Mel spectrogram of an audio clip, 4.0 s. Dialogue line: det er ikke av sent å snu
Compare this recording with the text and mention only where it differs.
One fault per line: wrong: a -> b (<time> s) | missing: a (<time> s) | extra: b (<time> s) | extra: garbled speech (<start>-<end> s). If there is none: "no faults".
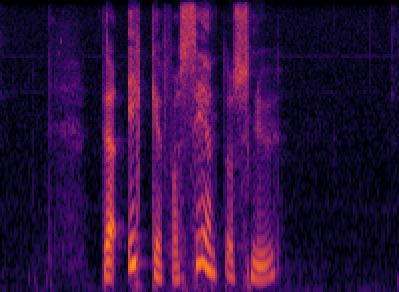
wrong: av -> for (1.7 s)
